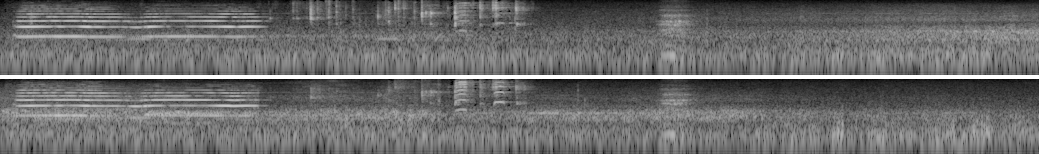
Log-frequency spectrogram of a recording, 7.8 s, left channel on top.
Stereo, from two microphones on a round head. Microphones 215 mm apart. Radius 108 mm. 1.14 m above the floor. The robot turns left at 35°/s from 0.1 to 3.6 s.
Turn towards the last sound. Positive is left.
turn(degrees=20)  # may be behind; listen again after turning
